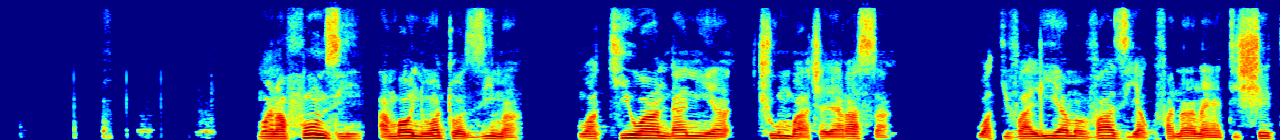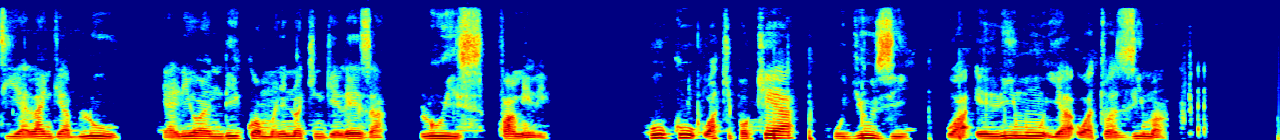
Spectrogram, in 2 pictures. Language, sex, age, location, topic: Swahili, male, 36-49, Dar es Salaam, education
